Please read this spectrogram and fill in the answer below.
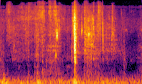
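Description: Steady low rumble of wind and water around a small fishing boat at sea, with one sharp knock about a second in.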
